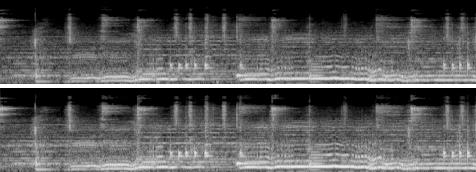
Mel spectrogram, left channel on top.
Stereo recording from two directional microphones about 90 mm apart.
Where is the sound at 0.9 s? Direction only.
40° right (ahead or behind).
